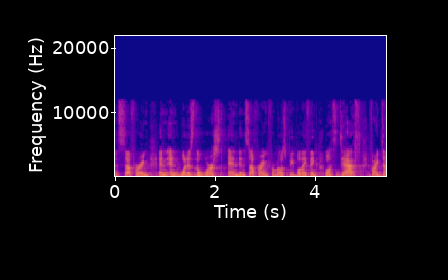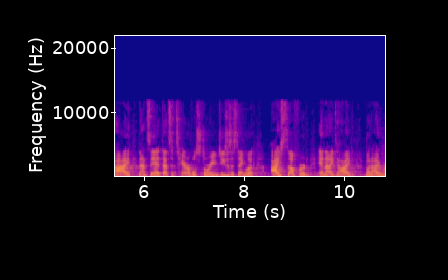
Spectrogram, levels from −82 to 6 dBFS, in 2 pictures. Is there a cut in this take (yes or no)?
yes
